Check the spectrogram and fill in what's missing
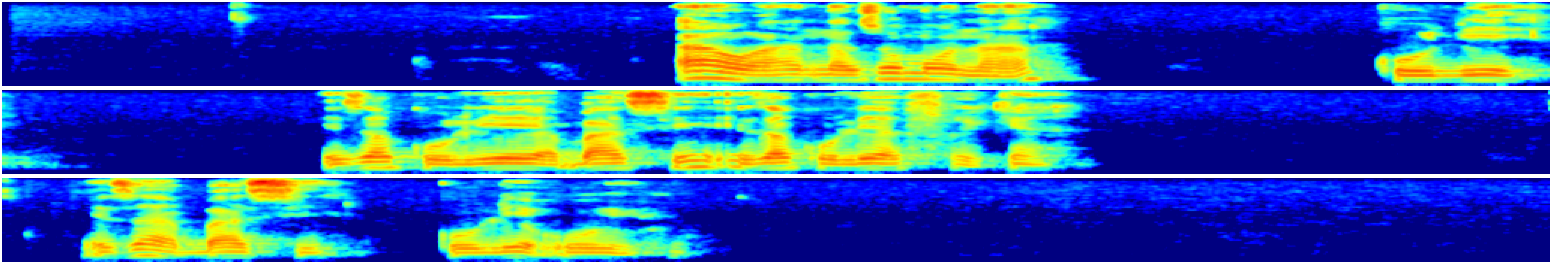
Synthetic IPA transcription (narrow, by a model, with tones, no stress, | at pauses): a˦wa˨na˨zo˦mɔ˦na˨ | ko˨lje˦ | e˨za˦ko˨le˦ja˨ba˦si˦e˨za˦ko˨lje˦a˨fʁi˨kɛ̃˦ | ḛ˨za˦ja˨ba˦si˦ | ko˨lje˦ʔo˦jo˨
